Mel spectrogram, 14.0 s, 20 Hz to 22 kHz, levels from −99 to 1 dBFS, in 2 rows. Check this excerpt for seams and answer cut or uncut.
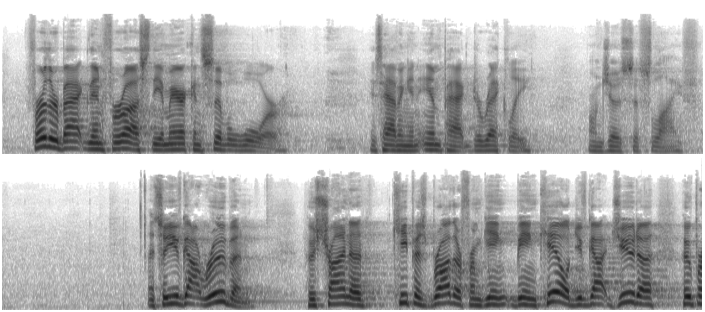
uncut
